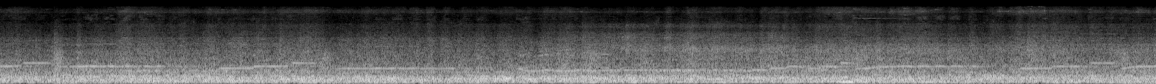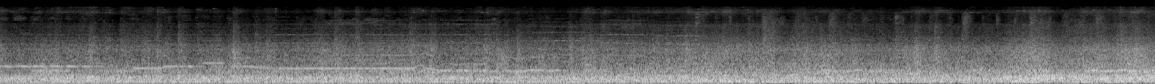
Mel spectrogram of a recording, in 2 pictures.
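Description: Passenger train running over a steel truss bridge: a steady, loud rumble of wheels on the rails and air rushing past an open carriage door.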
